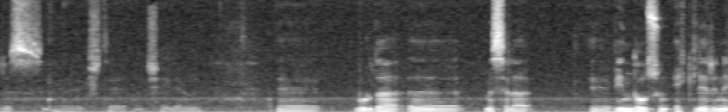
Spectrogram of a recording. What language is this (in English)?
Turkish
